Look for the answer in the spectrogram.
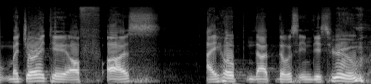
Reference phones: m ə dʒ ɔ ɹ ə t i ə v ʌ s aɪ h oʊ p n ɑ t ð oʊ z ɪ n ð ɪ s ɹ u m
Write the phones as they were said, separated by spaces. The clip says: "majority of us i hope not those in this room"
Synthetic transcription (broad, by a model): m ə dʒ ɔ ɹ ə t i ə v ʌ s aɪ h oʊ p n ɑ t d oʊ s ɪ n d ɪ s ɹ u m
